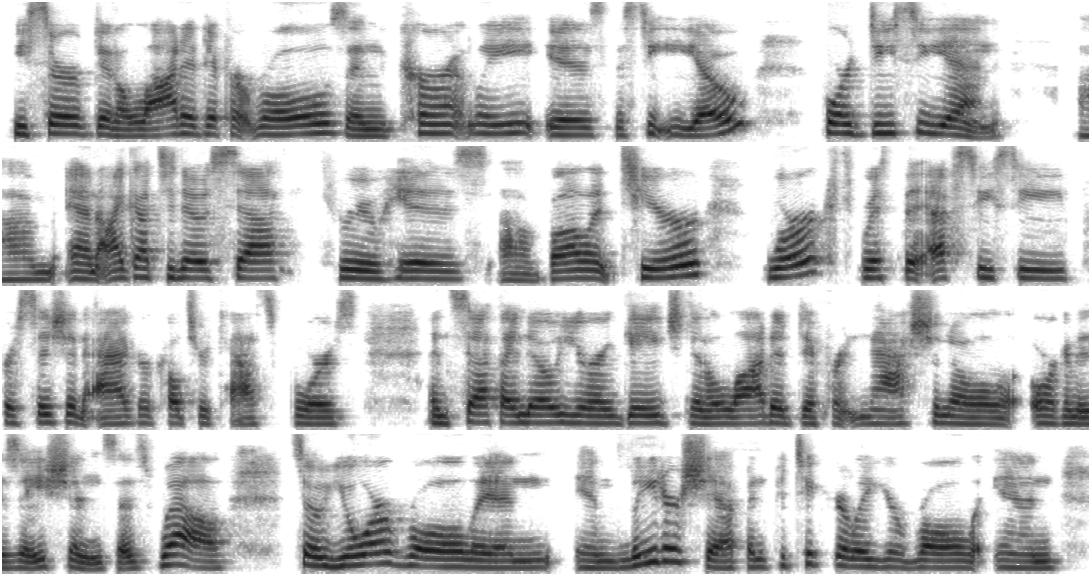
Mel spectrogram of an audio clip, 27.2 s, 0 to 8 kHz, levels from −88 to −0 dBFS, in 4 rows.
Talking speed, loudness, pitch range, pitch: 130 wpm, -17 LUFS, 150-185 Hz, 165 Hz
